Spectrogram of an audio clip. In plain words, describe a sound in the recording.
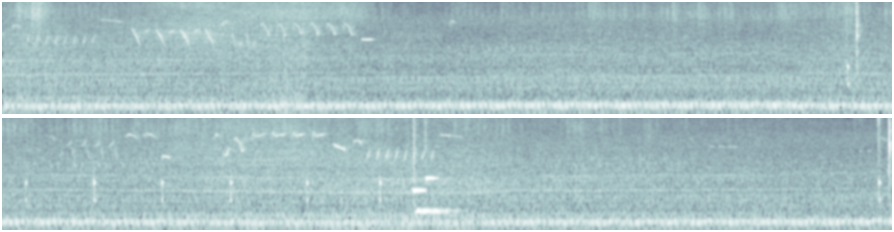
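A bus engine hums steadily as it drives.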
